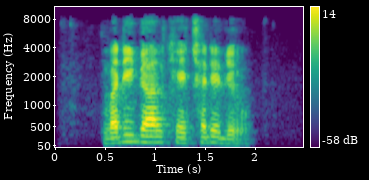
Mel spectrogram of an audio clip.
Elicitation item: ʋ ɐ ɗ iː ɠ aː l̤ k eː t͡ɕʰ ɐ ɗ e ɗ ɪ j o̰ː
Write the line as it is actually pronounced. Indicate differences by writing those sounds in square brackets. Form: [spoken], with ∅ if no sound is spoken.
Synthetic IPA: ʋ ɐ ɗ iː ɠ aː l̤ [kʰ] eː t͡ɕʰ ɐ ɗ e ɗ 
